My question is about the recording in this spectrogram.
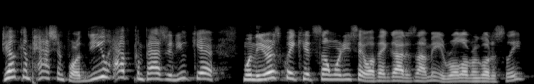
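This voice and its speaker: A man's voice: extremely high pitch, animated, very fast, highs cut off. A man preaching a fiery sermon as a pastor, emphatic and exhorting, repeating phrases and putting pointed questions to his listeners.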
